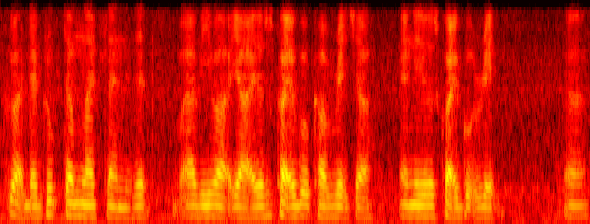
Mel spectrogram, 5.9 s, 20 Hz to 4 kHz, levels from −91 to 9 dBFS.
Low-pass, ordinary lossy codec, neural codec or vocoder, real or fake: 3.6 kHz; Opus, 16 kbps; none; real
